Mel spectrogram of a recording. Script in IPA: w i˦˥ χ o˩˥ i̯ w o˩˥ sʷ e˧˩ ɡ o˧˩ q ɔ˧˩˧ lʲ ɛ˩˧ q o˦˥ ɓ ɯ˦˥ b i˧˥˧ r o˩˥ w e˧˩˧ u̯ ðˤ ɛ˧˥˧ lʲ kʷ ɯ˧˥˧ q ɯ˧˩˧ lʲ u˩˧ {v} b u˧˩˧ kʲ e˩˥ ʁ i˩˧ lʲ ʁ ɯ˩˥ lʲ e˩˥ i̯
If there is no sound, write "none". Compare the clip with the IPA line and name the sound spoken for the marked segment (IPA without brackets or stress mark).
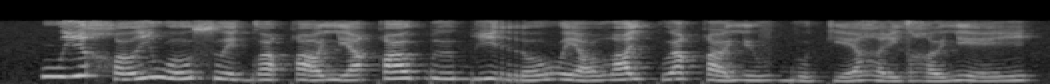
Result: v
